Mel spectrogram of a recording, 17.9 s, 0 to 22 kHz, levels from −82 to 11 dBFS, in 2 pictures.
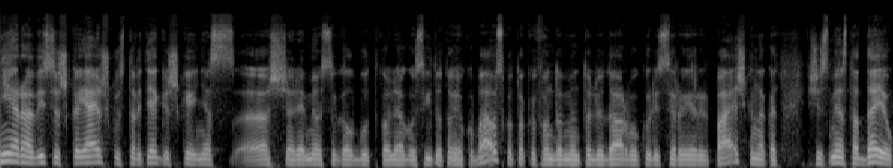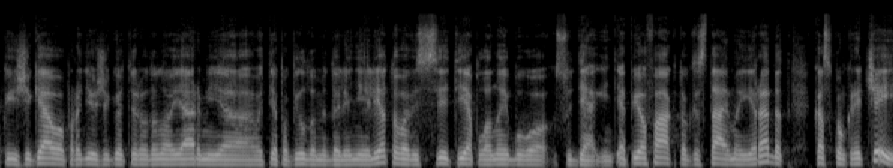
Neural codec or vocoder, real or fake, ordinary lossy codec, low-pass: none; real; Opus, 24 kbps; 14.4 kHz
